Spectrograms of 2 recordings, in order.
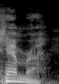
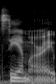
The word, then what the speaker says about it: CMRA: And then Camera. It's camera, pronounced camera, not CMRA, which sounds sort of like Smra. something you'd need a shot for.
